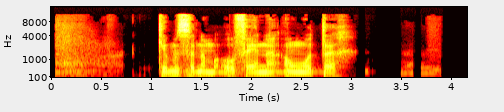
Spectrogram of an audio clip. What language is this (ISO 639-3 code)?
nmz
